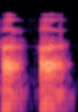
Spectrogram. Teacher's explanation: there is no touch, but the back of the tongue is compressing the air in the throat there, deep in the throat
